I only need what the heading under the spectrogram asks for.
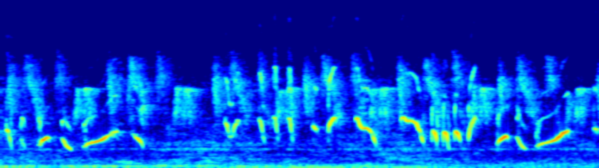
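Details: Horsfield's babbler song used as a master recording for training competition songbirds: fast sequence of rising and falling whistled slurs and short chirps, with some notes sweeping steeply upward, over a faint low hum.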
